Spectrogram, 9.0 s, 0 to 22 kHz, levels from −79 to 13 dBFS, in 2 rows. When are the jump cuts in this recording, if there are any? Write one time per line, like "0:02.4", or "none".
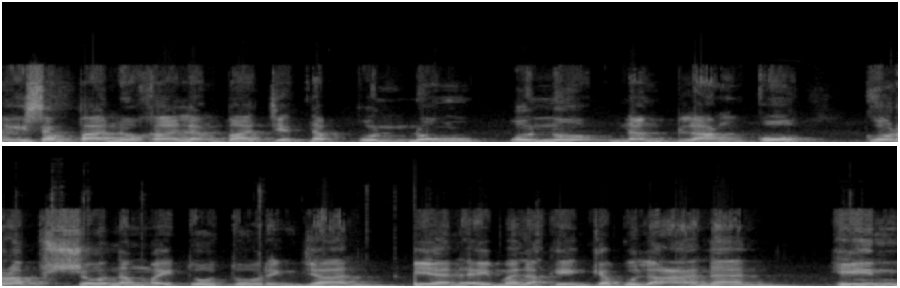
0:06.5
